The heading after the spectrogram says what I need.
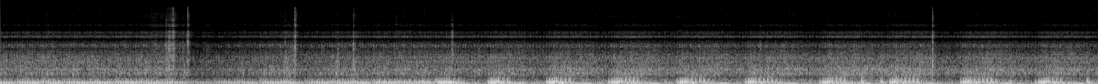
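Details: Classic Rover Mini with an unstable idle: it won't rev when the throttle is opened, although the throttle voltage changes. Lumpy, hunting idle with irregular low thumps about 1.5 per second, never settling; cause unclear.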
